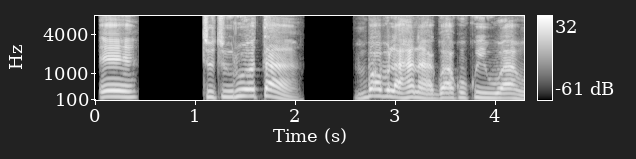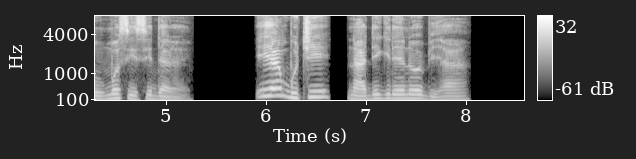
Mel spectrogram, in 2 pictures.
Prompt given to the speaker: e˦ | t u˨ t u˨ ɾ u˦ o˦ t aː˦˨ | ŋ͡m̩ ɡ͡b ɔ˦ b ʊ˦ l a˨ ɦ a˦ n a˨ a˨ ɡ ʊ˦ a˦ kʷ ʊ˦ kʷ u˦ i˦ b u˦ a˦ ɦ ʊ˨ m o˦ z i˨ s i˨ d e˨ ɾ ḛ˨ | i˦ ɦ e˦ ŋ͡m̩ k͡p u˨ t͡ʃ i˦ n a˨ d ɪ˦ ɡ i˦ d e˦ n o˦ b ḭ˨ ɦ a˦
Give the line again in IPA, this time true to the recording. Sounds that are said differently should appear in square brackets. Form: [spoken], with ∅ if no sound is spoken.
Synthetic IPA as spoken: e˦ | t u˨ t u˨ ɾ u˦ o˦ t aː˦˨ | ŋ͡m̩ ɡ͡b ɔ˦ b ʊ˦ l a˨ ɦ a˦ n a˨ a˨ ɡ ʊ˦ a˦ kʷ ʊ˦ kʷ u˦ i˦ [w] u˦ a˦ ɦ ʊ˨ m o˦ [s] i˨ s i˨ d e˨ ɾ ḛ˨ | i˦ ɦ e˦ ŋ͡m̩ k͡p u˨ t͡ʃ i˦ n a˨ d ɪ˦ ɡ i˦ d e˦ n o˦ b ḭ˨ ɦ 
